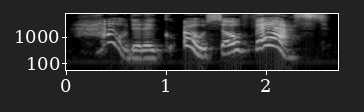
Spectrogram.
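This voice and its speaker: A woman's voice: sits high, huge pitch swings, extremely slow, fairly bright tone, pitched above the performer's own voice, exaggerated voice. A woman voicing a curious, innocent young boy in a storybook, with a wide-eyed, sing-song manner. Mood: wide-eyed wonder.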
